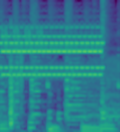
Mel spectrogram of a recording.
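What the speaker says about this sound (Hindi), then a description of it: "उसका फोन बजा।" A mobile phone ringtone plays a bright electronic melody of quick repeated notes, close and loud, lasting under two seconds.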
